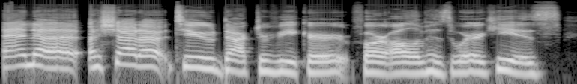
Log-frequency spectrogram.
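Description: A woman talks informally as a podcast co-host. Her manner is agreeable, her pitch is average, and the sound is close and dry. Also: lively intonation, normal speed, a bit bright, dry recording. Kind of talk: casual chat.

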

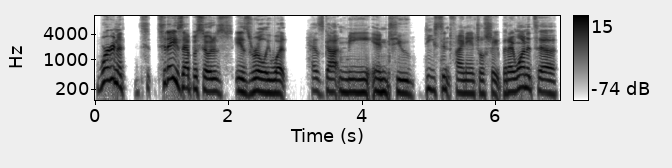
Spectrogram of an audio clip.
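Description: A woman's voice: on the low side, lively intonation, normal speed, a bit bright, no echo, clean studio sound. A woman co-hosting a podcast in casual, conversational chat, speaking with emphasis. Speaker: podcast co-host.

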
